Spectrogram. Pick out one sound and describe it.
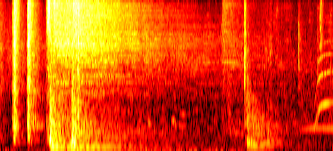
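Cymbals crash loudly and ring out.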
